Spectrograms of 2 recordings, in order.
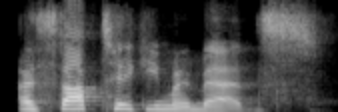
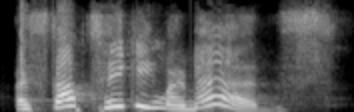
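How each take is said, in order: First: The voice sounds unhappy and distressed. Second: The voice sounds happy and upbeat. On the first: The medication makes them feel terrible. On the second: Therapy is working and they feel better.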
